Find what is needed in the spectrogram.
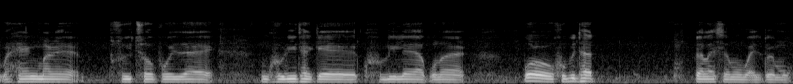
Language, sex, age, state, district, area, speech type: Assamese, male, 30-45, Assam, Lakhimpur, rural, spontaneous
